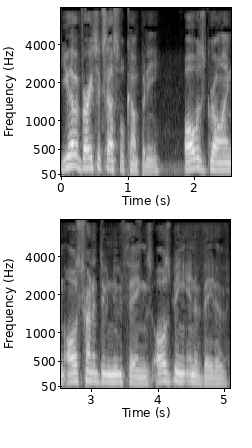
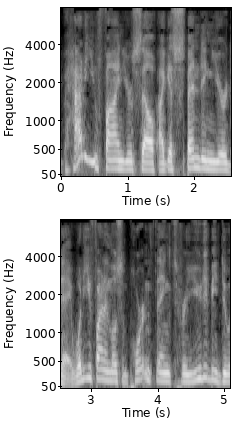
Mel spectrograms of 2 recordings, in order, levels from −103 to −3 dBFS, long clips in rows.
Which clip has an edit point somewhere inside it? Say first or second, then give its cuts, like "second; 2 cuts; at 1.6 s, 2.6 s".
second; 2 cuts; at 1.5 s, 4.3 s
